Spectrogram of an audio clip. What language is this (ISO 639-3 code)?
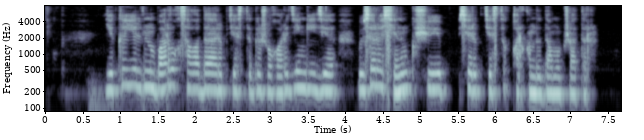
kaz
